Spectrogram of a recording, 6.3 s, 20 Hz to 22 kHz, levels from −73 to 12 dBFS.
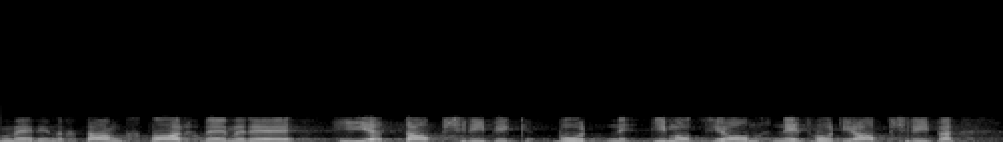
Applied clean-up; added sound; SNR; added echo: none; none; none; none.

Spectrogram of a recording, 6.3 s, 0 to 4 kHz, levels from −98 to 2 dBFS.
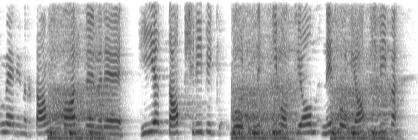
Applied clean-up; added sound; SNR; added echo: classical method log-MMSE.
